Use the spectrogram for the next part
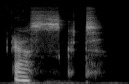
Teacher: the ed sound also does not vibrate and it will sound like a more of a whisper a more soft sound in order to sound similar because that's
